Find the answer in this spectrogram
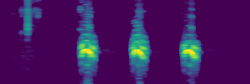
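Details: A Blue Jay in snow gives three harsh, raspy jay notes about half a second apart, after a faint click at the start.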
